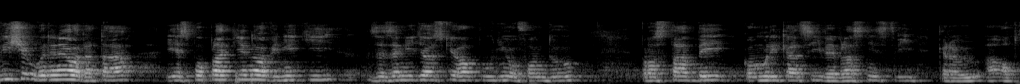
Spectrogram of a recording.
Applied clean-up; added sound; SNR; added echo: neural separator model SepFormer DNS4.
